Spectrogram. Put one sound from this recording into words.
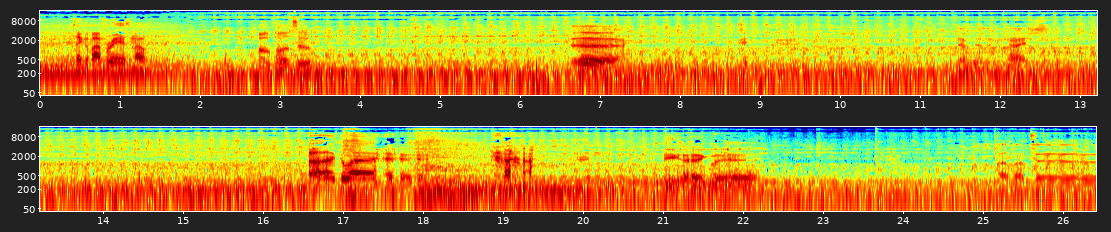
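A car engine idles with a deep, uneven rumble close by.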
